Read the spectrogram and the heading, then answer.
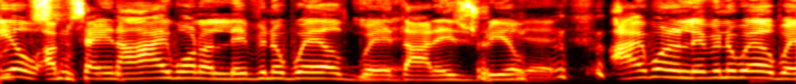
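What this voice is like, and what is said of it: Usual voice. Nothing is said of it.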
